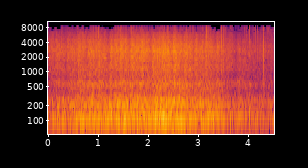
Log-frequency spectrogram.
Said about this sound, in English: Go someplace where you won't hear the trains. I think they make you remember. The Midnight Express. It's a sad sound. A train in the night. Very sad. Very sad.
